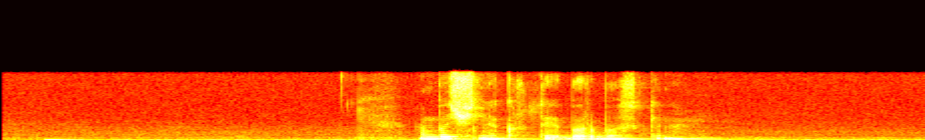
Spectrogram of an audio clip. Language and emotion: Russian, neutral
